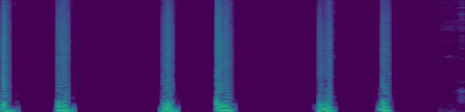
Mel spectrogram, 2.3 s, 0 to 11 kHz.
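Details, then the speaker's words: Normal healthy heart: regular lub-dub at about 75 beats a minute; S1 (lub) is AV valve closure, S2 (dub) is semilunar valve closure. "the first sound is the AV valves closing and the second sound is the semilunar valves closing when a healthy heart beats it makes a lub dub sound"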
